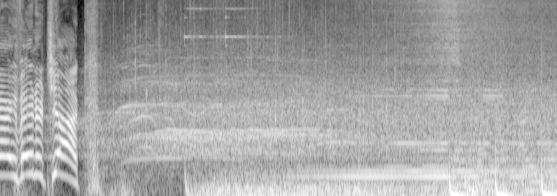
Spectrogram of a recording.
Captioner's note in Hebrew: הקהל מריע; מוזיקה דרמטית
